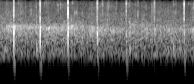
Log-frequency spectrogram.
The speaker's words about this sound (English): So let's give a round of applause to our upperclassmen, juniors and seniors.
